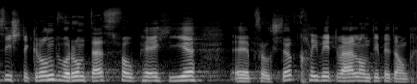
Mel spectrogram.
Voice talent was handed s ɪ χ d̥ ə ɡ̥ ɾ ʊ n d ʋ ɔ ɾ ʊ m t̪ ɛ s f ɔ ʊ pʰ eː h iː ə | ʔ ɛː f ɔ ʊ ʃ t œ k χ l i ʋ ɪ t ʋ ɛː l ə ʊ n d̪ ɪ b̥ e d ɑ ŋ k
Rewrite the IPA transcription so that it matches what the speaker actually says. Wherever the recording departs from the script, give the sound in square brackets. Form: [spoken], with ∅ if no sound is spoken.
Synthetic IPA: s ɪ [ʃ] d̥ ə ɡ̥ ɾ ʊ n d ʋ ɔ ɾ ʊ m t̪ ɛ s f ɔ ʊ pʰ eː h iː ə | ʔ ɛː f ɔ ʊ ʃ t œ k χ l i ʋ ɪ t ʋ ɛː l ə ʊ n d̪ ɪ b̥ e d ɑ ŋ k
